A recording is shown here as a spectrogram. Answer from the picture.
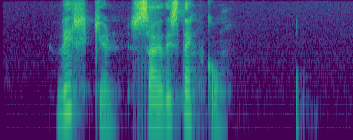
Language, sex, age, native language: Icelandic, female, 30-39, Icelandic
